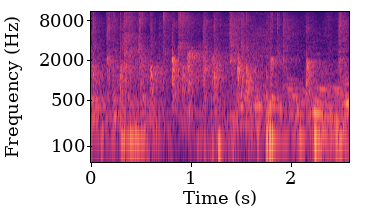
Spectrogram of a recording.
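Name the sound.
audience applause for Steve Stone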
